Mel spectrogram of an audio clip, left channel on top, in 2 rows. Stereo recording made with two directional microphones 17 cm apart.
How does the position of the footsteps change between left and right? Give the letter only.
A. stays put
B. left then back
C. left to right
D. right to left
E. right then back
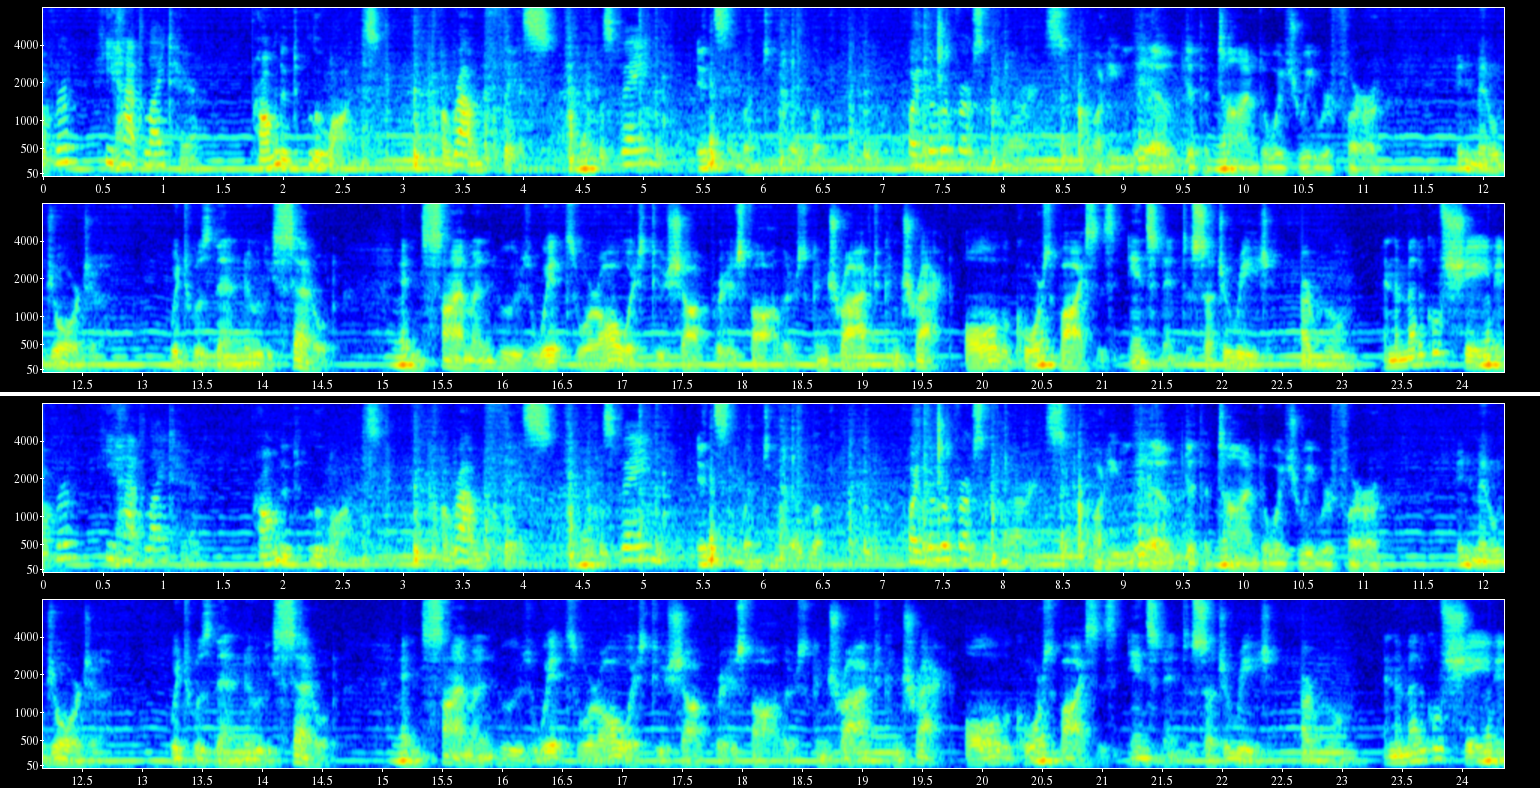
C.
